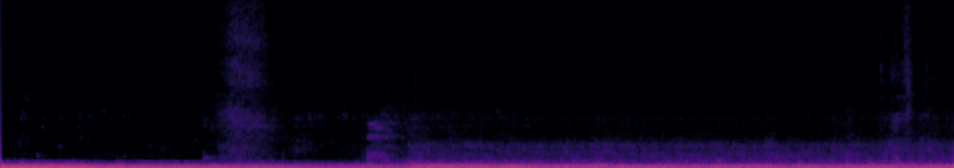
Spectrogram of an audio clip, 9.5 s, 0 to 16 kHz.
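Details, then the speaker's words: Miele dishwasher after replacing faulty water inlet pocket circuit board for F19/F13 inlet/drain error: drain pump runs with steady smooth low hum, then machine takes water continuously. "La plinthe est installée, la prise est branchée, maintenant je vérifie la machine. On entend déjà le bruit de la pompe de"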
